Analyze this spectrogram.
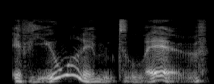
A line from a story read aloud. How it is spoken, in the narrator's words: Dagon purred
